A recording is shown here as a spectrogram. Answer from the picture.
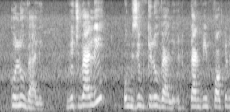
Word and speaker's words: Umzimkulu: They used to organise a Hunt in उमजिमकुलू valley, where you have to pronounce this nicely, Umzimkulu Valley. Which valley? Umzimkulu Valley.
